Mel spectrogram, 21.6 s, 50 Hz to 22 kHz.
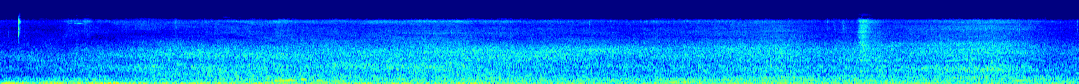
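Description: A steady, broad engine roar fills the whole stretch, like an airplane passing overhead, holding a constant loud rumble with no voices present; plane activity at Holt and Plum Avenue around 9:51 a.m.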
